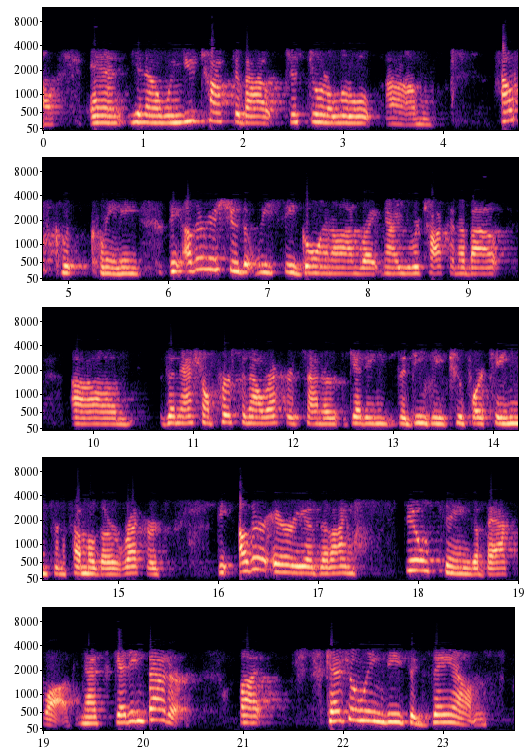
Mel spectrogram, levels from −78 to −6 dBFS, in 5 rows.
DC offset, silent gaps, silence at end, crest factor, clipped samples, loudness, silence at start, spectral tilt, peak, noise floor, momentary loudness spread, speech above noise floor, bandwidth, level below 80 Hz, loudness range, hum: under 0.1%; none; 0.3 s; 16 dB; under 0.1%; -17 LUFS; 0 s; -9.5 dB/octave; -2 dBFS; -46 dBFS; 9 LU; 30 dB; 4.8 kHz; -66 dBFS; 3 LU; none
